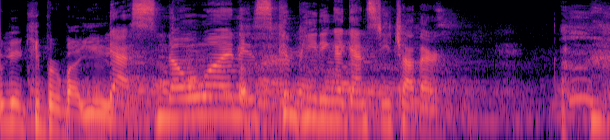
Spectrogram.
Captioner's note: laughter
